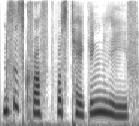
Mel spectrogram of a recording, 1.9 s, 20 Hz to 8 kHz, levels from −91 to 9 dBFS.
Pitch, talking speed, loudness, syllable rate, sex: 230 Hz, 160 wpm, -18 LUFS, 3.8 syllables/s, female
